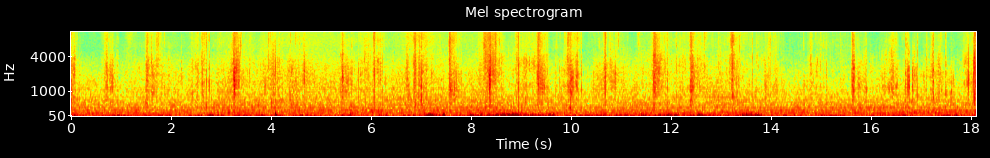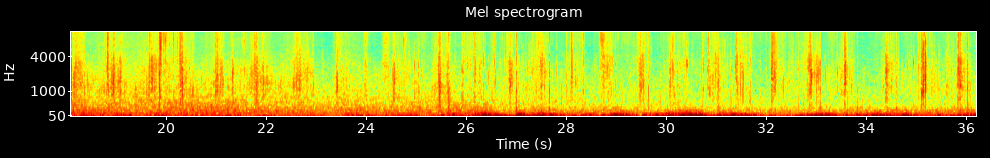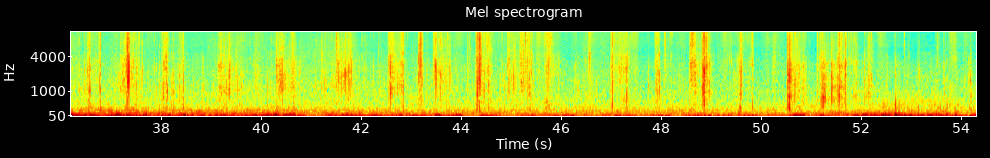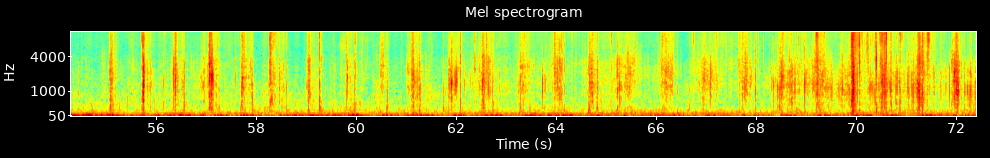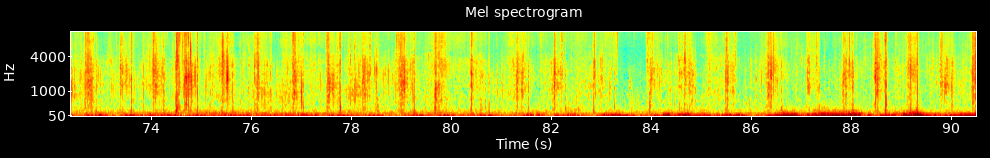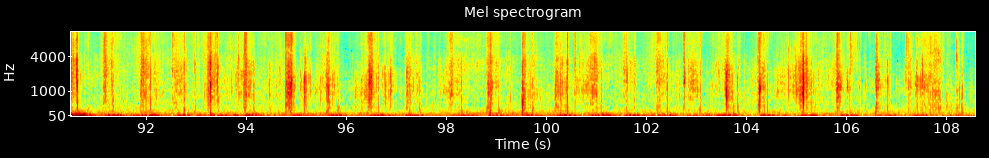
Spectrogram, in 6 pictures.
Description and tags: Sandal Gravel Walk
Walking on gravely trail with flip flop thong sandals. Distant waves on the black sand beach. Recorded on Maui (Hawaii).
